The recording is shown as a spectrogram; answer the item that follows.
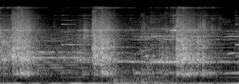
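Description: A pair of furi-tsuzumi, shaken hand drums with bells loose inside, jingling in three loud bursts about a second apart: near the start, about a second in, and near the end. Traditional Japanese dance music plays underneath.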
